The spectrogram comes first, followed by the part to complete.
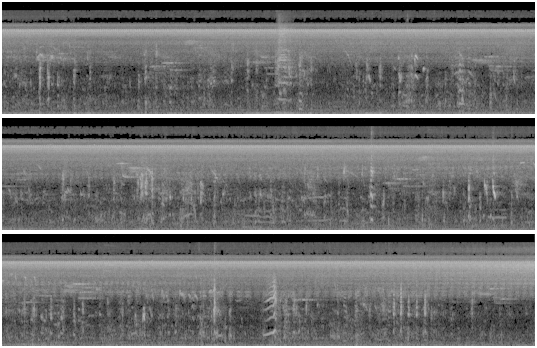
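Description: A large flock of chickens clucking and calling while they feed: many short overlapping calls, with a few louder ones in the second half.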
